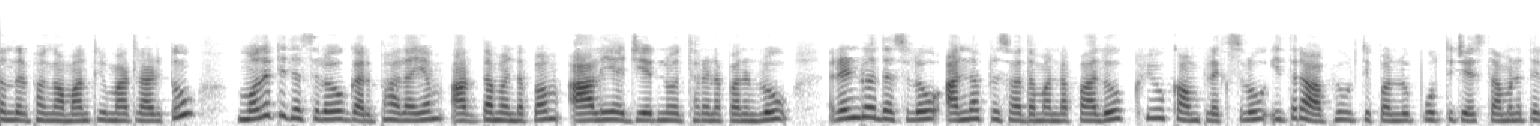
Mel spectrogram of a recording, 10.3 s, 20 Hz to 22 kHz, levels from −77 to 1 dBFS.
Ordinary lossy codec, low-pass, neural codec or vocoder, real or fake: MP3, 32 kbps; 7.2 kHz; codec, 16 kHz, 0.7 kbps, FocalCodec; fake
